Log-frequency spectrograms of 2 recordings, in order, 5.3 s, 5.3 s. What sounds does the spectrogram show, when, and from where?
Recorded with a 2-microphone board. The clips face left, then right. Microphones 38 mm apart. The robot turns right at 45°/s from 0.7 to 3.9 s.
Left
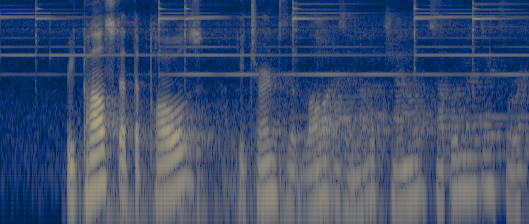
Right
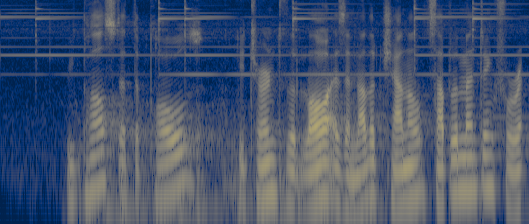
0.7 s a man speaking: 140° left, 0.6 m; by 5.2 s 80° right, 0.6 m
